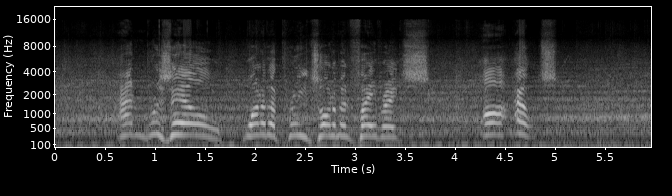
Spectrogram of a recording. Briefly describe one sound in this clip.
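Young men shout and whoop with excitement close by.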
